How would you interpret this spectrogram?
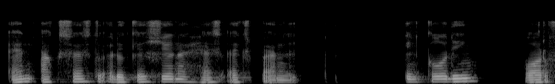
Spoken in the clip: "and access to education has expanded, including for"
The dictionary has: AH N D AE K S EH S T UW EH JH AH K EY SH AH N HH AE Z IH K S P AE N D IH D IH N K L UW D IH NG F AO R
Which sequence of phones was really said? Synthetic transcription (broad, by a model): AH N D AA K S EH S T UW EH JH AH K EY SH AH N HH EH S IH K S P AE N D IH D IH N K L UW D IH NG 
